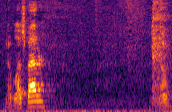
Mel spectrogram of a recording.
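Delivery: ordinary talk, nothing marked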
